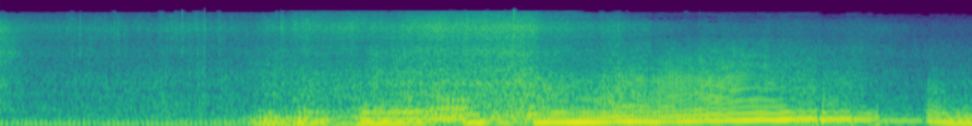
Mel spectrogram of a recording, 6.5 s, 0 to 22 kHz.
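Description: Renault Clio Sport 2.0 rally car's four-cylinder engine accelerating hard through a bend, faint at first, then loud, its pitch climbing steadily for several seconds. Near the end the pitch drops sharply at a gear change and the engine pulls on at a steady note.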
